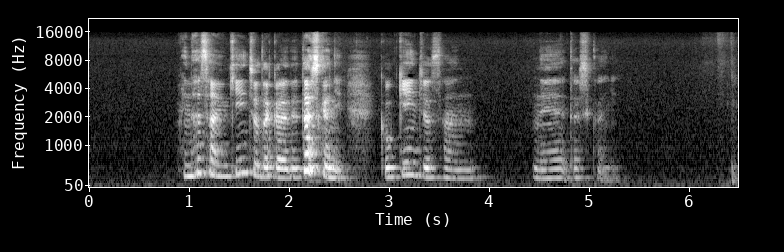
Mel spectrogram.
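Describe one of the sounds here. A young woman speaks cheerfully and close to the microphone.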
